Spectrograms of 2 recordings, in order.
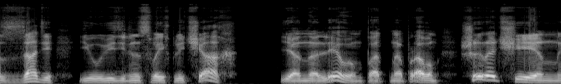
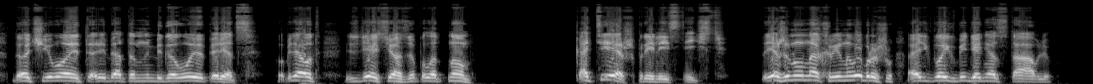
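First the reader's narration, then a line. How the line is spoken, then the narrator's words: Loud declaration. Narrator (Russian): некто в соломенной шляпе громко заявил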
